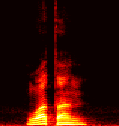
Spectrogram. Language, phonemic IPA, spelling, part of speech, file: Arabic, /wa.tˤan/, وطن, noun, Ar-وطن.ogg
- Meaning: 1. birthplace 2. nation, home, homeland, country, fatherland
